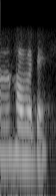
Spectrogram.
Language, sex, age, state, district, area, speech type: Assamese, female, 30-45, Assam, Goalpara, urban, conversation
